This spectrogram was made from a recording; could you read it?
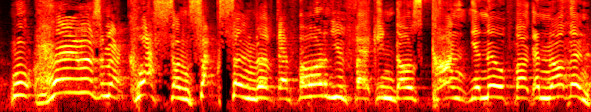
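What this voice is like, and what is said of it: Put-on Scottish heckler accent. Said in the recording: “you would hear from an earlier balloonist in a Scottish accent in that crowd”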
